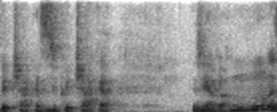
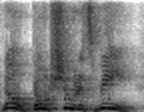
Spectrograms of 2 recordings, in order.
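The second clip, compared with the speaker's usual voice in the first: panicked plea; 12 semitones higher, 7 dB louder, slower than usual. Retold or imitated. Being shot at.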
